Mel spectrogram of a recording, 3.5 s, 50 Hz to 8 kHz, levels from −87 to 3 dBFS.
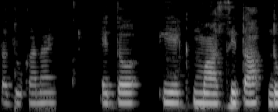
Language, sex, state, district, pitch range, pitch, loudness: Marathi, female, Maharashtra, Chandrapur, 220-230 Hz, 225 Hz, -34 LUFS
